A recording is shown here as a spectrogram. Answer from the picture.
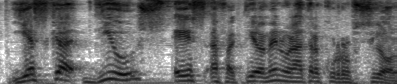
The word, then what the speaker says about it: deuce: En aquest cas, a la corrupció d'una paraula anglesa que identifica el 40-40, que és, s'escriu D-U-C, com bé deies, D-E-U-C-E, però es pronuncia deuce.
